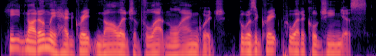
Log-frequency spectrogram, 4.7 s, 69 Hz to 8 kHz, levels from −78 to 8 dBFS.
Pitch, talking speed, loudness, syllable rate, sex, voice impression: 95 Hz, 205 wpm, -21 LUFS, 5.8 syllables/s, male, very masculine, very adult-like, cool, sincere, slightly mature, elegant, slightly sweet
